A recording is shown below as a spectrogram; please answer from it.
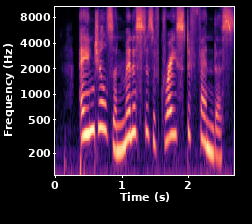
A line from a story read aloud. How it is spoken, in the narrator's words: exclaimed George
